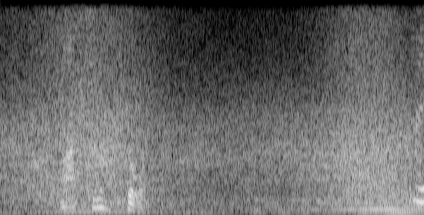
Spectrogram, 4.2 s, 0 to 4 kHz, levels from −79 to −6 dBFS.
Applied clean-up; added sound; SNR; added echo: none; Car passing by; -2 dB; reverberation time 0.1 s.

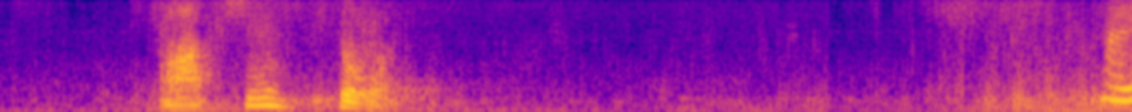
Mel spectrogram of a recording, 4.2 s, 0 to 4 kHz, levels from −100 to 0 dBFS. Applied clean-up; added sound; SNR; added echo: neural separator model SepFormer DNS4.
